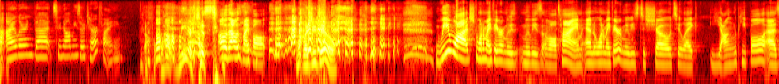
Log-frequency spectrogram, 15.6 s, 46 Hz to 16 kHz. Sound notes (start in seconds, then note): 2.8 laughing; 5.4 chortling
